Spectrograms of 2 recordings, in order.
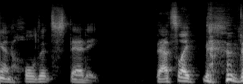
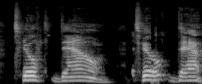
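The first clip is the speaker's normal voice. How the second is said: mock-screaming, yelling; 3 semitones higher than usual. Describing a missing shot on a tv show, retelling screaming at the tv. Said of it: "I'll literally be screaming at the T V".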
